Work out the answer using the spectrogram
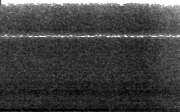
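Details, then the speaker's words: Greenhouse fan with a low drone that wavers and sags instead of holding steady; it doesn't seem to be doing well and may need replacing, cause unknown. Fan surging. "hear it surging and all that it just doesn't seem like it's doing well so that may have to be replaced"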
